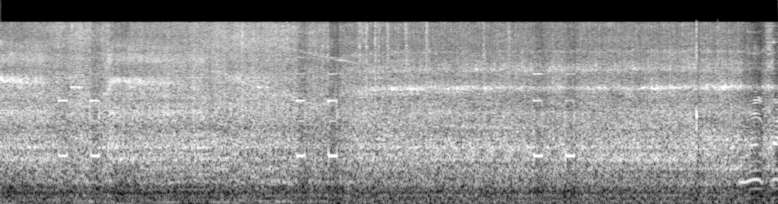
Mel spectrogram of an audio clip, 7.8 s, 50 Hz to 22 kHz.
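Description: Engine of a 2008 Volvo VNL64T670 semi truck running and revving, a loud, dense, continuous diesel roar close by with steady rumble throughout.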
